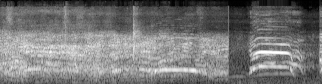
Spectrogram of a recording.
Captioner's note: people Cheering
